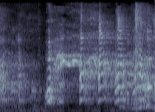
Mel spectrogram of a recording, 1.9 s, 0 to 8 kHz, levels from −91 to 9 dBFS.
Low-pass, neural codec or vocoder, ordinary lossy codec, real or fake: 7.2 kHz; none; none; real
